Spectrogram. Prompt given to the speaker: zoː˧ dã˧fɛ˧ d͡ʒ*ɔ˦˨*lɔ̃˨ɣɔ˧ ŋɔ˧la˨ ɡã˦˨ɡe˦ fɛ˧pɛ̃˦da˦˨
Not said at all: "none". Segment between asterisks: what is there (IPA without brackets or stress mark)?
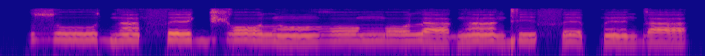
ɔ˦˨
